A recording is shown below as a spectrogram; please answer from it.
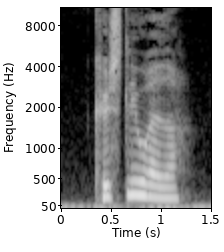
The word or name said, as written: kystlivredder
